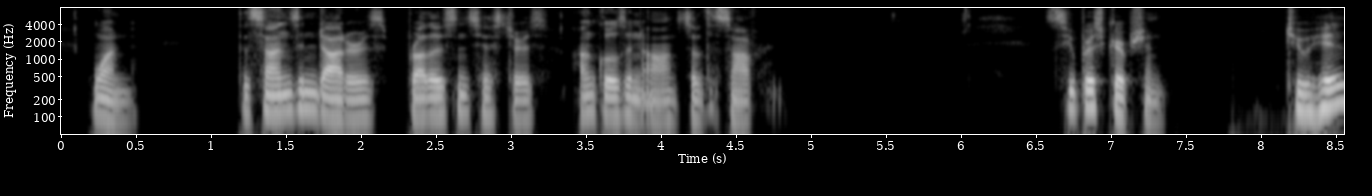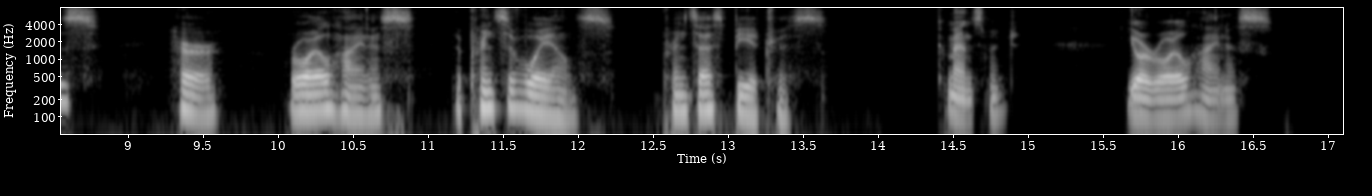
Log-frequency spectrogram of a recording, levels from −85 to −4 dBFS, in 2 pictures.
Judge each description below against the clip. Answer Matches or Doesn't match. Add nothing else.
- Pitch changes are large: Doesn't match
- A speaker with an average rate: Doesn't match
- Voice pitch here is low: Matches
